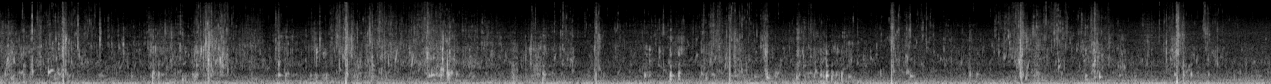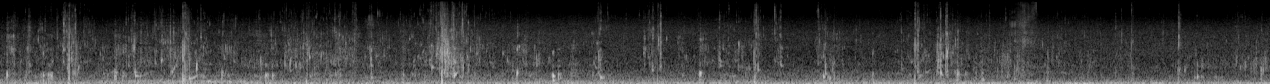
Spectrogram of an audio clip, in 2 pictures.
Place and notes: Plänterwald, Berlin, Germany - river Spree, lapping waves, concrete wall, wind
Sonopoetic paths Berlin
